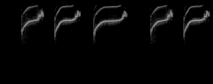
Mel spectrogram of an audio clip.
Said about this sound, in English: The dolphin whistle. But what exactly is that dolphin saying? My next guest is trying to find out.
